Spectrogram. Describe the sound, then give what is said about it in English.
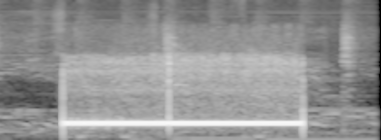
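A steady telephone tone sounds while a call is being placed: one loud, unbroken hum lasting under two seconds, with sharp clicks at its start, middle and end, then quiet. “I'm gonna call him again.”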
